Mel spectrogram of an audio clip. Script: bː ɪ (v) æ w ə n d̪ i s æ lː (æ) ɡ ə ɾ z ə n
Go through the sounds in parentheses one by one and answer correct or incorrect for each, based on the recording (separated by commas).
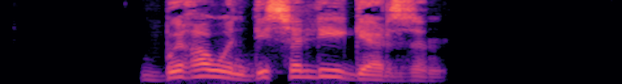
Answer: incorrect, incorrect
